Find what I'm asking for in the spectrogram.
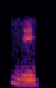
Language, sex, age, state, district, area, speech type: Urdu, male, 18-30, Bihar, Purnia, rural, conversation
